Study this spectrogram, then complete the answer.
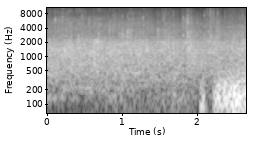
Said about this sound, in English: You give the Lord a hand clap this morning.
